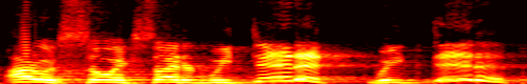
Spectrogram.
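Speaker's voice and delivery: high and loud, bursting with joy; very excited. Retold or imitated. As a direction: shout it out like you can't contain it. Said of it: "'cause I can get very excited".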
